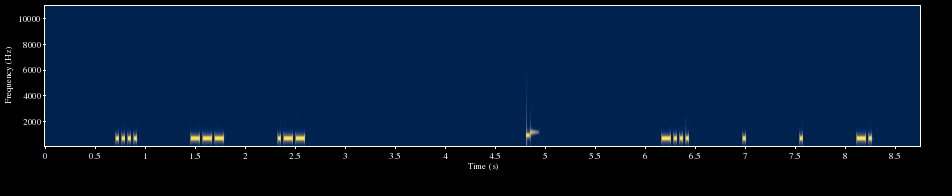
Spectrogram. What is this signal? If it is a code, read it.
Morse code, heard as a keyed tone, about 40 wpm, spaced as for 14 wpm, 700 Hz. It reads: HOW BEEN
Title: 6x Character Spacing - Top 100 Words - 40wpm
